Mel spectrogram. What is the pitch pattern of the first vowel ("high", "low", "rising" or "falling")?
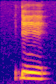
low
